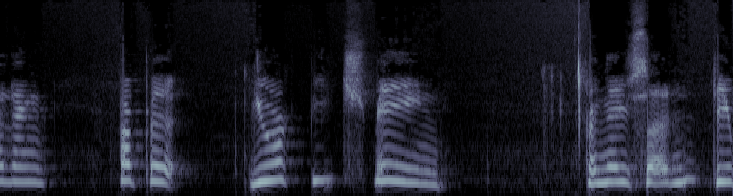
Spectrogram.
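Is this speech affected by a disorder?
Yes: ALS.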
